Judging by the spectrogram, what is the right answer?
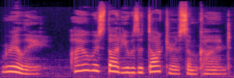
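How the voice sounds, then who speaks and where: A woman's voice: mid-range voice, expressive, moderate pace, mellow, natural voice. A woman playing a wry, easily irritated demon in a conversational ASMR roleplay, chatting and bickering with a partner. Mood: casual, curious. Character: female demon on mortal-hunting duty, wry, easily irritated. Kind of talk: ASMR roleplay acting to an unheard listener.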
